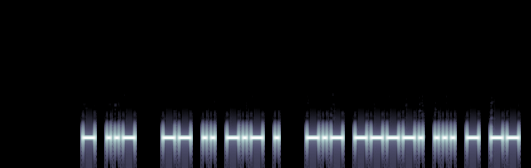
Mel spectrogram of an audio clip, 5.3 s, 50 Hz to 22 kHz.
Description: Morse code, heard as a keyed tone, about 32 wpm, 700 Hz. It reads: TU MIKE K9STM
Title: K1USN SST QSO Practice - 30wpm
